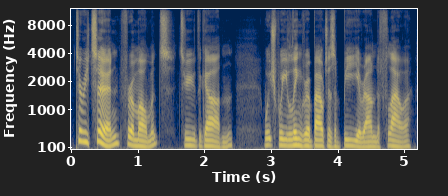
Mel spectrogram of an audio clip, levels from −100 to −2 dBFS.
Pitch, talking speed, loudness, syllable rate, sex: 140 Hz, 210 wpm, -19 LUFS, 5.5 syllables/s, male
